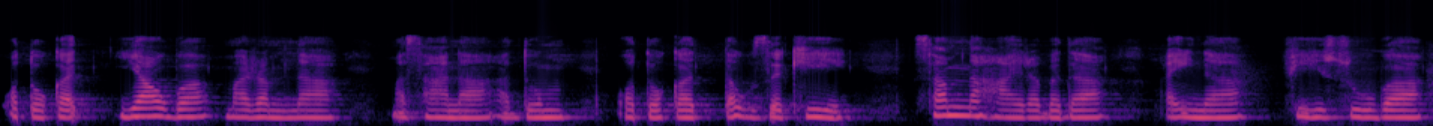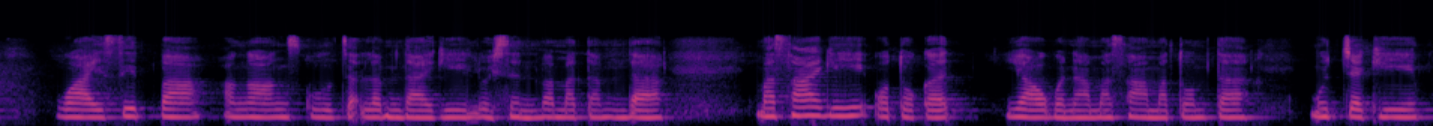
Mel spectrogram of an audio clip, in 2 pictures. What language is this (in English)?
Manipuri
